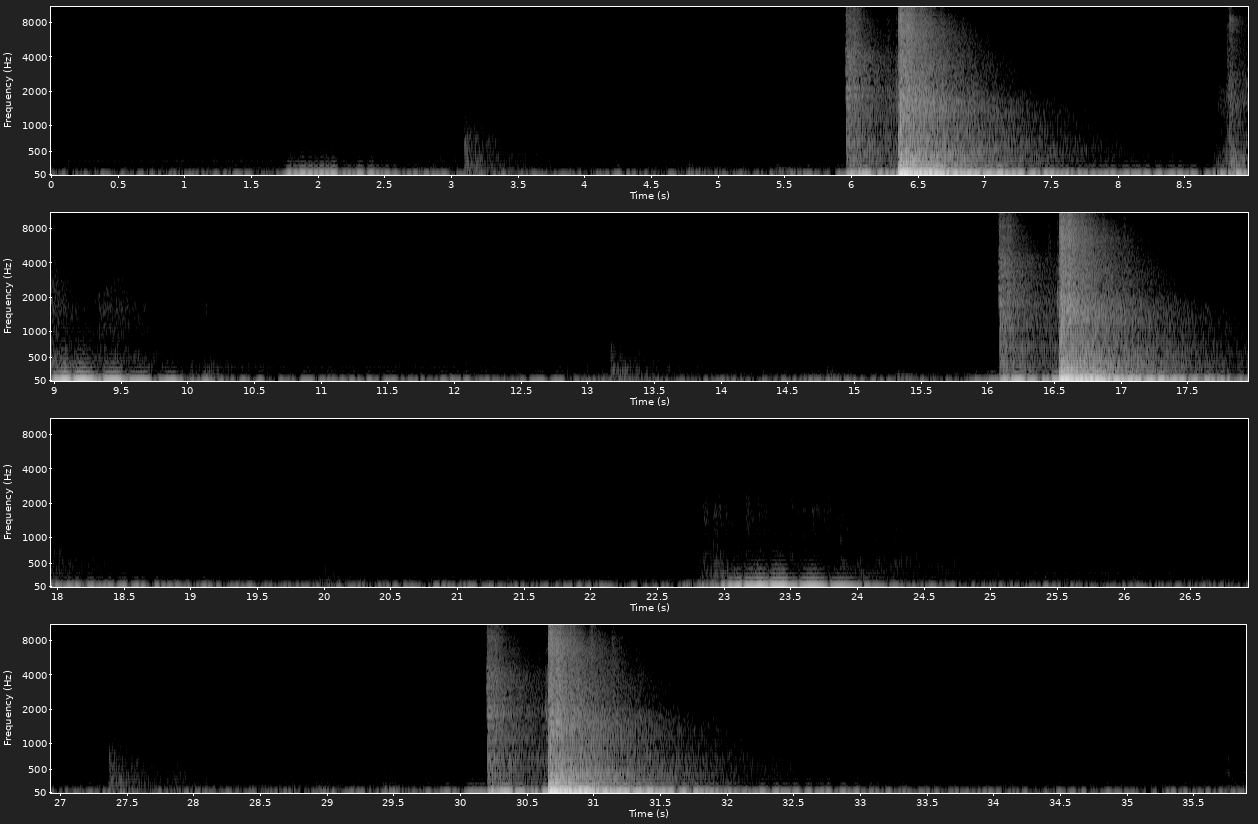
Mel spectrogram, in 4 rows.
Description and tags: Recorder: Fostex FR-2
Mic(s): 2x Audix SCX-1 O (Omni)
Mic Position(s): in the center of a 1.5m wide, but long hallway, about 18cm apart; 2m away from door; about 1.5m height; 'outside'
Opening and closing of a heavy metal door (with big, heavy security glass inserts) within a long (flat concrete) hallway.
This recording was done on the 'outside', meaning that the door swings away from the mics while opening.
Also see other recording setups of same door within package.
metal, door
